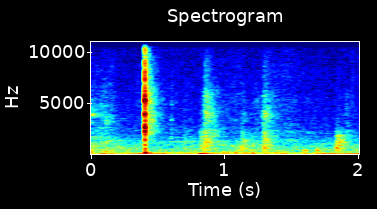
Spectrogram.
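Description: Handling noise as hands pinch shut the wetted edge of a small cornmeal-dough pastry: one sharp click about half a second in, then a few faint ticks.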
